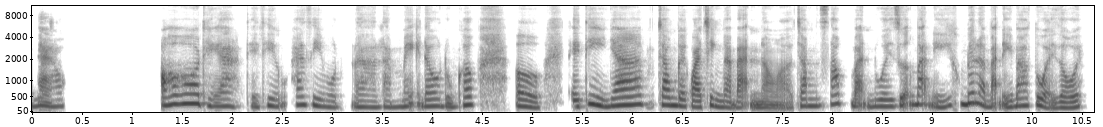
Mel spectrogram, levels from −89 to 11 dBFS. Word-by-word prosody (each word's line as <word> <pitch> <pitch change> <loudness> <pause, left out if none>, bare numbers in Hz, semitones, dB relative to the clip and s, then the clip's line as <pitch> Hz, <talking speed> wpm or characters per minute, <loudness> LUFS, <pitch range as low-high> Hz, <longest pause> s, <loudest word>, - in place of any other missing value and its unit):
nào? 205 -1 -1 0.9
Ồ, 290 +3 +5
thế 220 -6 -4
à? 215 -2 -3
Thế - - -6
thì 225 0 -1
cũng 225 +5 -7
khác 255 0 -2
gì 225 -5 0
một 180 -1 -6 0.2
ờ, 190 - -1 0.2
làm 185 0 -4
mẹ 200 - -2
đâu, 210 +1 0
đúng 205 - -3
không? 250 +4 +1 0.4
Ờ, 195 -5 +2 0.3
thế 200 0 0
thì 265 -5 +5
nhá, 245 +6 +5 0.2
trong 245 -2 +4
cái 215 - +2
quá 190 -2 +3
trình 195 +2 0
mà 180 - 0
bạn, 85 - 0
ờ, 85 -1 -3
chăm 215 0 -1
sóc, 275 +5 -3
bạn - - -1
nuôi 205 0 0
dưỡng 245 +5 -1
bạn 265 0 +1
ấy, 185 -1 -2
không 265 - +2
biết 310 - +3
là 280 -6 +1
bạn - - -2
ấy - - -1
bao 225 +2 +1
tuổi 225 -5 +1
rồi? 170 +1 +1
215 Hz, 235 wpm, -24 LUFS, 195-250 Hz, 0.9 s, Ồ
